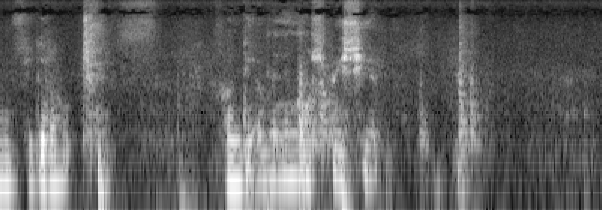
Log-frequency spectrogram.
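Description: Hands handle a cable and plug with soft rustling and knocks.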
